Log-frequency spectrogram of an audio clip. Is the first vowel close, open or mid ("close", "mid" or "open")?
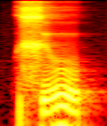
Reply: close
